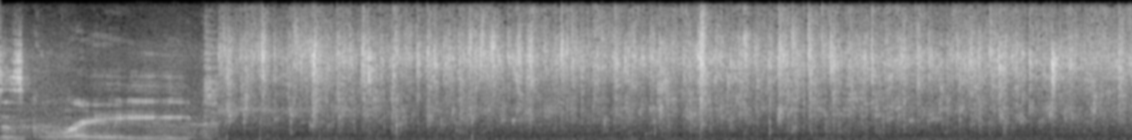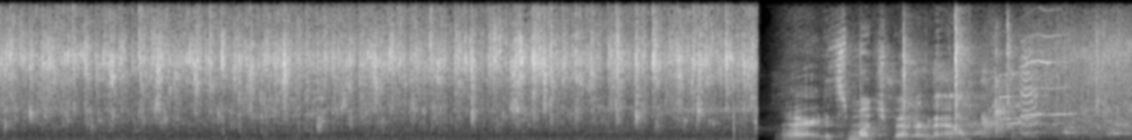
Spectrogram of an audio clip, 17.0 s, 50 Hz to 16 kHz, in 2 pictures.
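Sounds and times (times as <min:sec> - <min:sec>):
raindrops ticking on surfaces: 0:01.6 - 0:14.2
heavy rain pouring: 0:16.0 - 0:16.9.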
